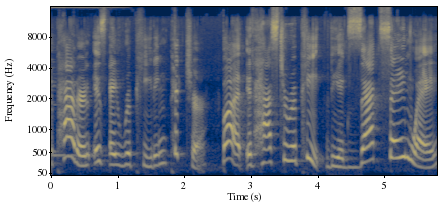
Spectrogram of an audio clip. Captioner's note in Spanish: campanillas de texto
